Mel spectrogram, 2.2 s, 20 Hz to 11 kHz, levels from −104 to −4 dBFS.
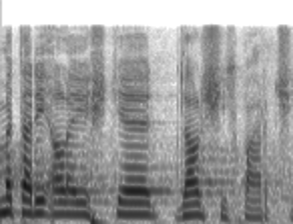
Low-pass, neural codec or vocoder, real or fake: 7.2 kHz; none; real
